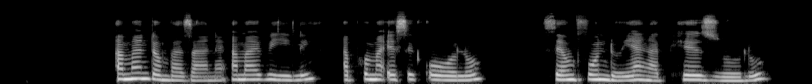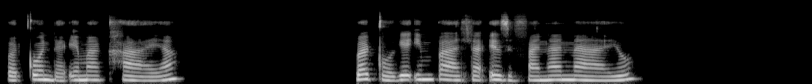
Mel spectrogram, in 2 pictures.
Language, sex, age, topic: North Ndebele, female, 25-35, education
